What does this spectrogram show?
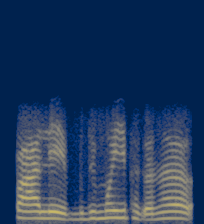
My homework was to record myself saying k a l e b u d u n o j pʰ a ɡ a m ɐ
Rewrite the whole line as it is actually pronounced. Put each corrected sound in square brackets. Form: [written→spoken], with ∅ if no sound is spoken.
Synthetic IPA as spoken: [k→p] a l e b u d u [n→m] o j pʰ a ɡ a [m→n] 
